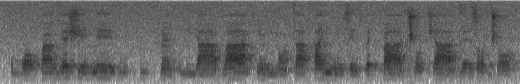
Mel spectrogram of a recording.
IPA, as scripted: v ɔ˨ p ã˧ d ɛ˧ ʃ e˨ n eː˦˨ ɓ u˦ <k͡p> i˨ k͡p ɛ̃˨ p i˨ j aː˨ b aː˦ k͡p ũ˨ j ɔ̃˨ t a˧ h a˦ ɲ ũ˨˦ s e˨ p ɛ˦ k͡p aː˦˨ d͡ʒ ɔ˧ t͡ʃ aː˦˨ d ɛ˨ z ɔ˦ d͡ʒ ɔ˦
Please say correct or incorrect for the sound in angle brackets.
correct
